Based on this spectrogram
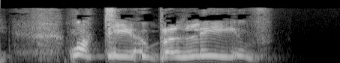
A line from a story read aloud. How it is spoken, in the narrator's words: His voice was choked by sobs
